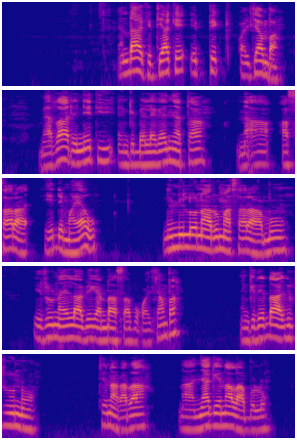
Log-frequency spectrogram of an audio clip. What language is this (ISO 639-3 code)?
mas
